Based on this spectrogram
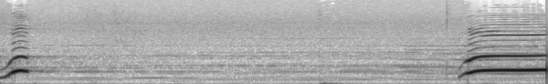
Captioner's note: person howling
